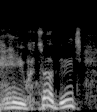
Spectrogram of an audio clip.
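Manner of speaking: dumb surfer dude voice. Recalling coming into auditions barefoot for producers, doing a dumb surfer dude voice. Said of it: "this guy like he was in a surfer dude idiot barefoot".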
